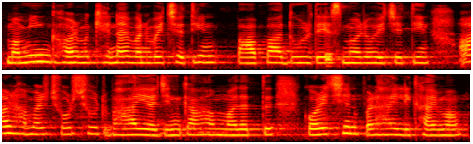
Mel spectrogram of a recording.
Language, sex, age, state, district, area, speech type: Maithili, female, 18-30, Bihar, Madhubani, rural, spontaneous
